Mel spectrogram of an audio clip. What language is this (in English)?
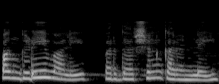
Punjabi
